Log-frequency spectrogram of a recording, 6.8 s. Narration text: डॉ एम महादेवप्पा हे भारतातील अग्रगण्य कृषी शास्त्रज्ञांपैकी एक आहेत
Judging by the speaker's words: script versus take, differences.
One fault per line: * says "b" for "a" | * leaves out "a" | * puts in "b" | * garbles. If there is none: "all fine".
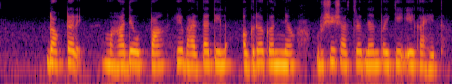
* leaves out "एम"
